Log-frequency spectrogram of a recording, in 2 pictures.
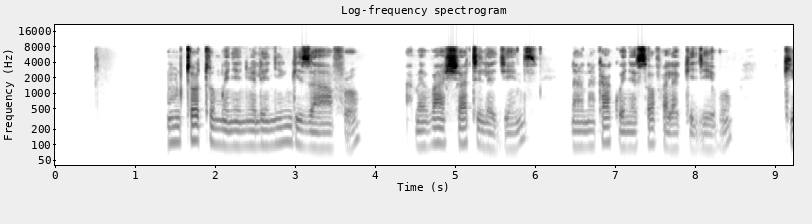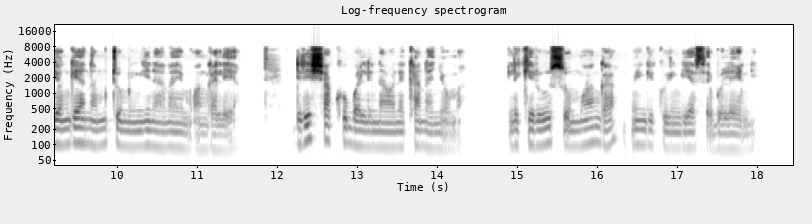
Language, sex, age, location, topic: Swahili, male, 25-35, Nairobi, education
